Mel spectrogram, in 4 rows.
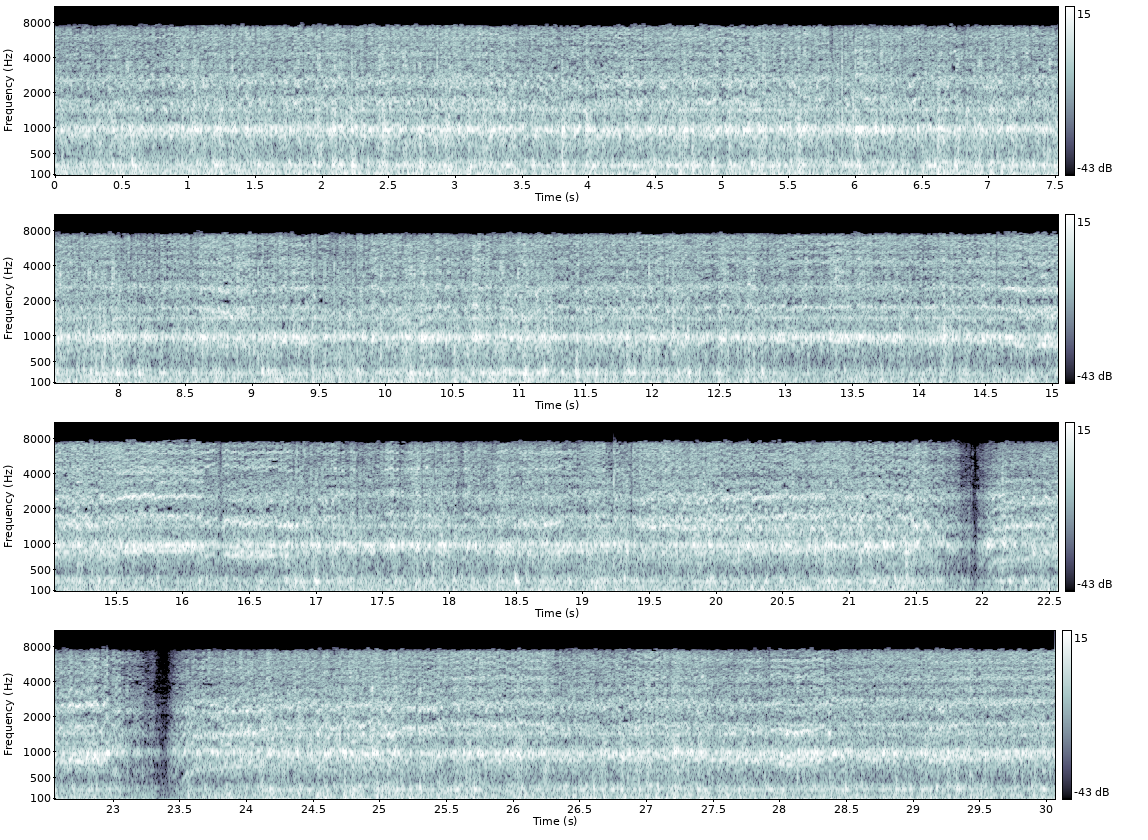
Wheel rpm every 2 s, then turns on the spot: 230, 220, 230, 230, 230, 230, 240, 220, 220, 220, 170, 120, 190, 220, 230.
none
